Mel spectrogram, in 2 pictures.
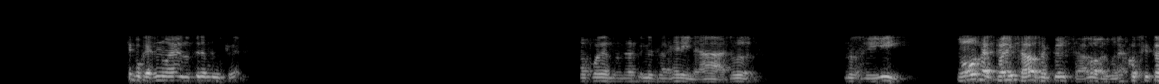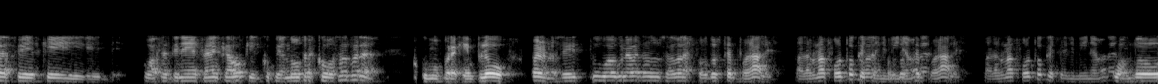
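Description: Throughout the recording, the speech carries the mark of the iLBC codec: a narrowband VoIP coder that rebuilds each 30 ms frame's excitation independently. Nothing survives above 3.8 kHz, and the line band sits at roughly 250 Hz to 3.7 kHz, so a spectrogram shows a hard ceiling with empty space above it. The plainly audible coding damage gives the voice a rough, slightly synthetic edge, consistent with the 13.33 kbps mode.

From 20.19 s to the end, a doubled audio track appears. A second full-band copy of the same speech runs about two seconds behind the original at a few decibels lower, around 5 dB down. It is most likely a second capture path or an edit holding two misaligned copies. It enters abruptly, with no reverb tail or room colour, so the waveform shows overlapping, repeated speech envelopes offset by that fixed lag.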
